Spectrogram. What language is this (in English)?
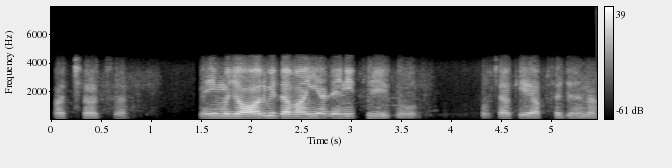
Urdu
